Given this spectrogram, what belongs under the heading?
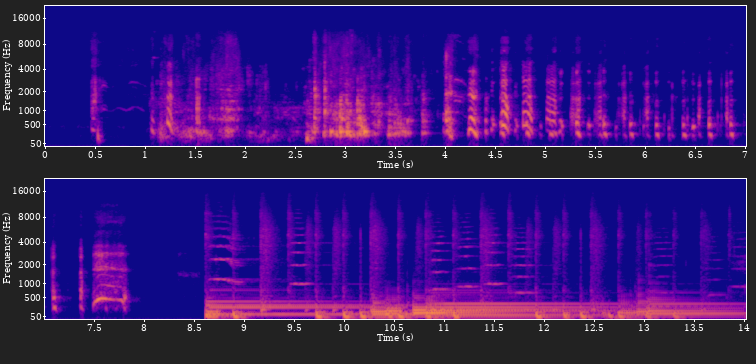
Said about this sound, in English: Hang on, I have to flush the toilet.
